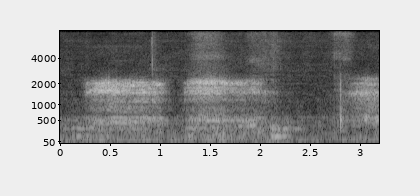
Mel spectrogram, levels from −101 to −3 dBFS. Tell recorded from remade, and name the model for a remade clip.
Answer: remade, codec, SNAC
